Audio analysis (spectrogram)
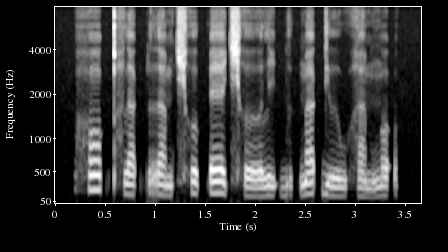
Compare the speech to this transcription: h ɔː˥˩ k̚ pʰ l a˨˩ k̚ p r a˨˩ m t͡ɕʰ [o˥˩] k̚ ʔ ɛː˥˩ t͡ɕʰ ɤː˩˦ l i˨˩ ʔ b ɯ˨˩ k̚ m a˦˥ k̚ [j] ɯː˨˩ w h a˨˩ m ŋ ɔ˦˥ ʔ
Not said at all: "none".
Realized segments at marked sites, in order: o˦˥, j

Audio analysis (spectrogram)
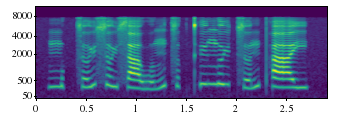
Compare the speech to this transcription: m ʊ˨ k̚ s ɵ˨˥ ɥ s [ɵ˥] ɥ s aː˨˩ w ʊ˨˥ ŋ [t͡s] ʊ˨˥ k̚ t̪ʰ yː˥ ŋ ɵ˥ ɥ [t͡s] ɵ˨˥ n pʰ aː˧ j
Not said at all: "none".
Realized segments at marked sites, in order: ɵ˨, t͡s, t͡s

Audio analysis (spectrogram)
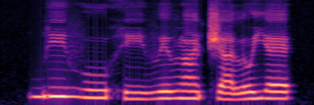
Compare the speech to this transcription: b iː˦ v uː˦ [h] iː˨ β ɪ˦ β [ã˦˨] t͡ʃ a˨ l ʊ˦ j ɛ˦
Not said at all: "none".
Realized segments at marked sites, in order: h, ã˦

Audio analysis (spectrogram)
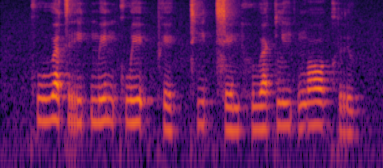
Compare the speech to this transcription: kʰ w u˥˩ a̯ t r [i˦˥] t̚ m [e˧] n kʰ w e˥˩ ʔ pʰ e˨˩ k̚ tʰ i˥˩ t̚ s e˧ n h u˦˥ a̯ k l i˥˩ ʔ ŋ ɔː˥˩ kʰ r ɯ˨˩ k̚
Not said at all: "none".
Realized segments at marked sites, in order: i˦˥, e˥˩

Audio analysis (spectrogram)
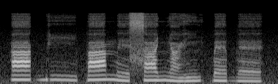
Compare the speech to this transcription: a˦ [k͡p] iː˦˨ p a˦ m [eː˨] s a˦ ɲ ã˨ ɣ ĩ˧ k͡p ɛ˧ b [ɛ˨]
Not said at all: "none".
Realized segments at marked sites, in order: ɡ͡b, e˨, ɛ˨

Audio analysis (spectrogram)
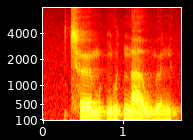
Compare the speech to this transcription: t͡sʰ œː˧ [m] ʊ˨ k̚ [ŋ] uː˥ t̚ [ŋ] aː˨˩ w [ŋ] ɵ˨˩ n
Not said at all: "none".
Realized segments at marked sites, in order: m, ŋ, n̪, m

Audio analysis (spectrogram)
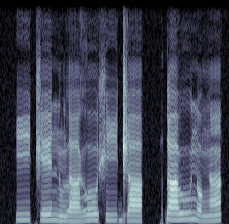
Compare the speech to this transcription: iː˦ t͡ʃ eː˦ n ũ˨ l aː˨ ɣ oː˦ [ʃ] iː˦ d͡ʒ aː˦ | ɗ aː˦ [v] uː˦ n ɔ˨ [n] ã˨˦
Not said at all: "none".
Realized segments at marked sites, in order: ʃ, β, ŋ

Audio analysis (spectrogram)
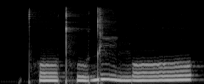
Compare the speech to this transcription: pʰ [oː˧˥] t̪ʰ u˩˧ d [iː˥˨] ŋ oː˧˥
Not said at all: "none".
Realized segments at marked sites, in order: oː˩, iː˥˨

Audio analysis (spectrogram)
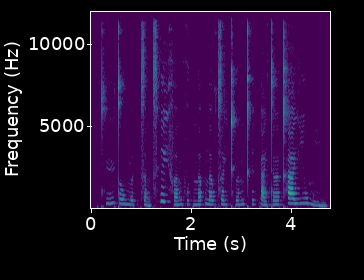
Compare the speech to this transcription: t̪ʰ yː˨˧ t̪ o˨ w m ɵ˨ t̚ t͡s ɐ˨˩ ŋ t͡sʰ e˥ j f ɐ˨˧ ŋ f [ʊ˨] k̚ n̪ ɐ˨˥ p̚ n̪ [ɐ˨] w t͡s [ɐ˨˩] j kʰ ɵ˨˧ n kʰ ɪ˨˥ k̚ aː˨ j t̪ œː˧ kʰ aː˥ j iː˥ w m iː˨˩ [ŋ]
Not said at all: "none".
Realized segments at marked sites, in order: ʊ˨, ɐ˨, ɐ˨, ŋ

